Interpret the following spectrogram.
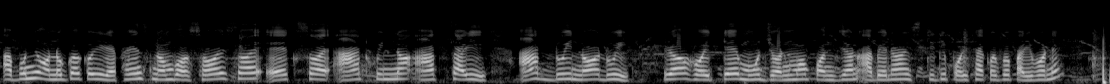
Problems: none marked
